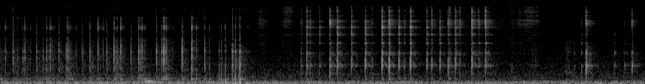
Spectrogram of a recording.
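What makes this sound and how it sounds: A medium glass jar candle filled with wax and topped with a metal lid is held in the hands and tapped and scratched with long nails on its glass sides and metal lid. Rapid, light clicking taps mix with scratchy rubbing, and brighter, sharper ticks stand out near the end. Each tap is short and dry and dies away almost at once.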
